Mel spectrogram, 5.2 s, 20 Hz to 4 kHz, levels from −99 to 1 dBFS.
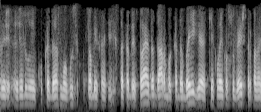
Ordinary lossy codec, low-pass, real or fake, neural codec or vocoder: MP3, 24 kbps; 3.6 kHz; real; none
